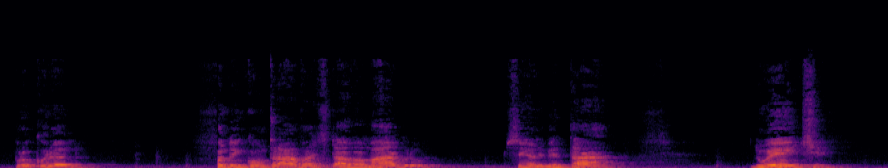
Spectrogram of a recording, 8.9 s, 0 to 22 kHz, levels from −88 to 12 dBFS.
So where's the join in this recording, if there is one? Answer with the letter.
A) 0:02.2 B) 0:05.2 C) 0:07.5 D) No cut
A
